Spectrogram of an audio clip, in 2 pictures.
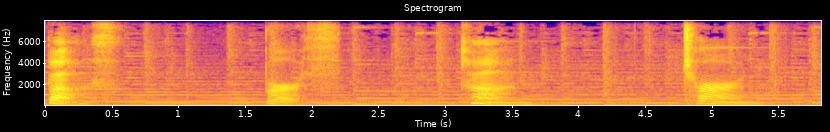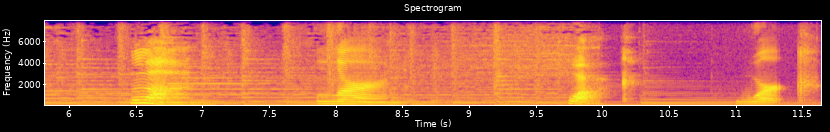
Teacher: when the letter R is in the middle position, in a monosyllabic word and after a vowel, in British English, we tend to drop it.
